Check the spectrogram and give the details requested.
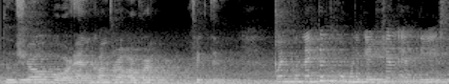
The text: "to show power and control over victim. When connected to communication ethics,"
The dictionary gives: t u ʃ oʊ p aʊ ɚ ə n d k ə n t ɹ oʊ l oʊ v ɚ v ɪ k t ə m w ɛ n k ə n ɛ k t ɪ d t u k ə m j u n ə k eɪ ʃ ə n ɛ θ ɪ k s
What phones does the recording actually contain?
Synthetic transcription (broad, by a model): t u ʃ oʊ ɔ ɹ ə n k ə n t ɹ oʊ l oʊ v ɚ f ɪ k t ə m w ɛ n k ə n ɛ k t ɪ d t u k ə m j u n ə k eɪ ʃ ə n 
